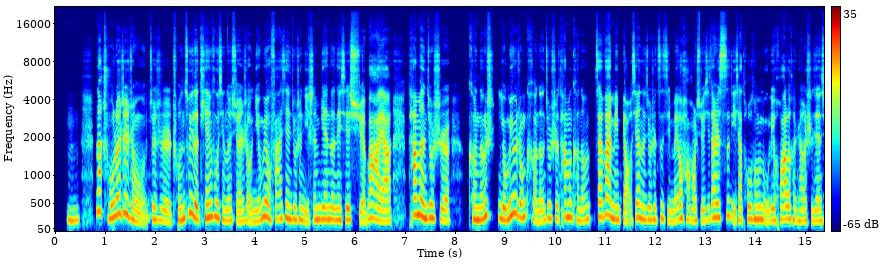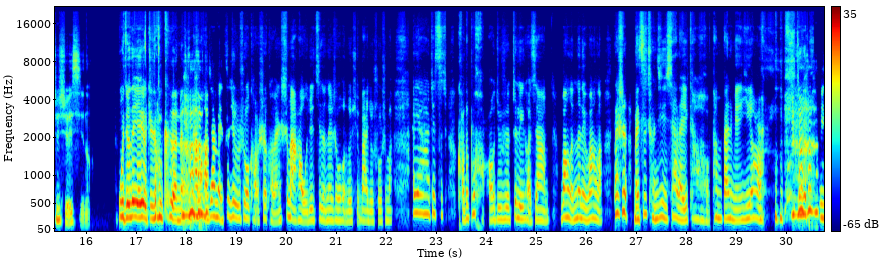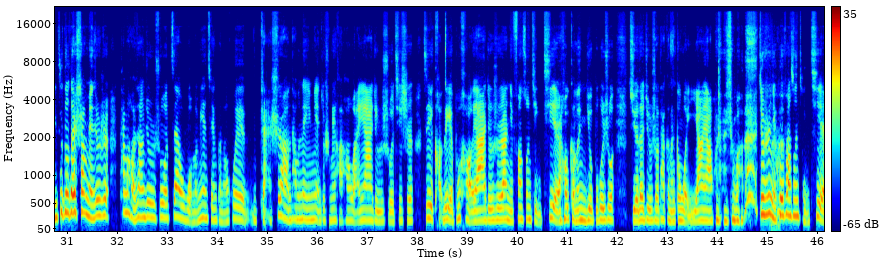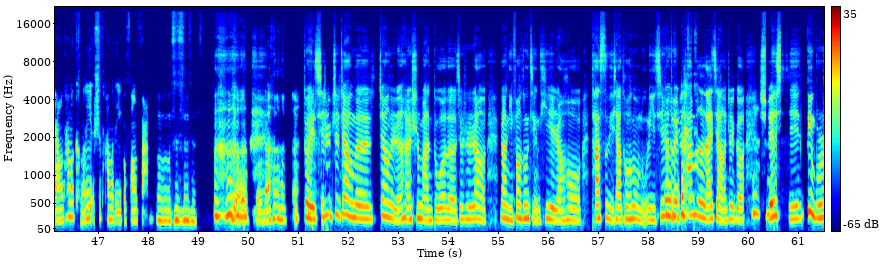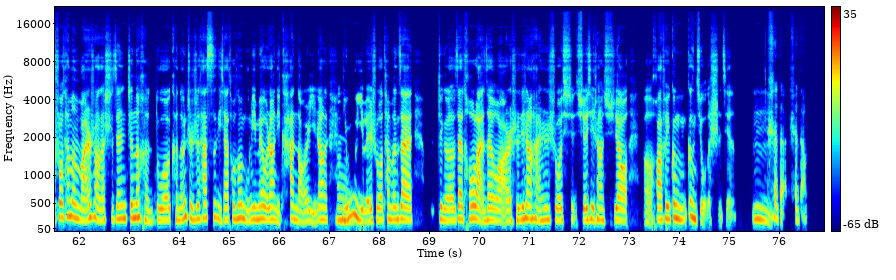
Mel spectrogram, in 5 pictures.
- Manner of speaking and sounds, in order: joyful: "我觉得也有这种 可能"; other background noise; laugh; laugh; laugh; laugh; laughing while speaking: "或者什么"; laugh; laughing while speaking: "对"; laugh
- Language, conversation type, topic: Chinese, podcast, 你觉得学习和玩耍怎么搭配最合适?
